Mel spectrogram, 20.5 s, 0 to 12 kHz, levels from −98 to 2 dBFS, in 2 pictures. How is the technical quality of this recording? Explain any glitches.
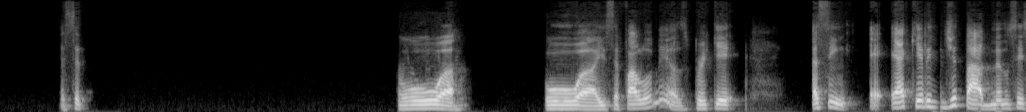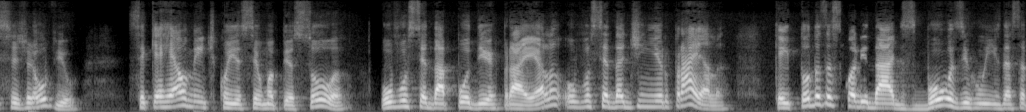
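Listening to the recording, no glitches or technical problems stood out at any point.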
